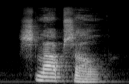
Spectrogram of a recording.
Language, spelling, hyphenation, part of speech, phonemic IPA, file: Dutch, slaapzaal, slaap‧zaal, noun, /ˈslaːp.saːl/, Nl-slaapzaal.ogg
- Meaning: dormitory (room where multiple people can sleep)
